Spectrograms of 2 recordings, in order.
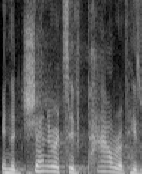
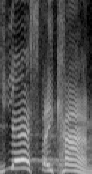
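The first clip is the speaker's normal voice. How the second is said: high-pitched, ringing, confident, declaring voice. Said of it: "I know that God thinks".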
